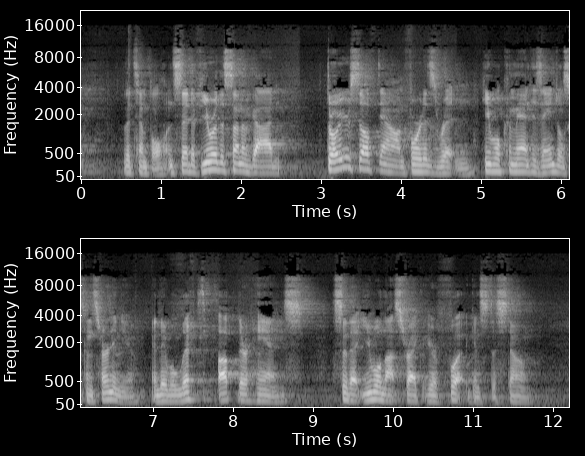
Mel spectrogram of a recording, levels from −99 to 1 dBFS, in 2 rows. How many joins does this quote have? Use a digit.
2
